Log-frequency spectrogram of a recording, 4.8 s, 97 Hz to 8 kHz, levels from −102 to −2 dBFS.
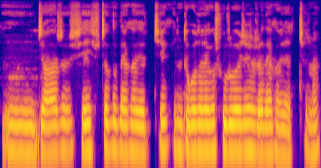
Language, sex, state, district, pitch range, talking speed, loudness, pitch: Bengali, male, West Bengal, Dakshin Dinajpur, 145-155 Hz, 185 wpm, -15 LUFS, 155 Hz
